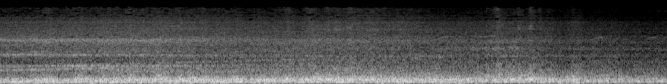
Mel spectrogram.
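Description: Keio Line electric train running along the track at the station with a steady heavy rumble. A high whine fades over the first couple of seconds, and the rumble dies away near the end.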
